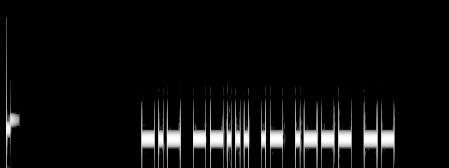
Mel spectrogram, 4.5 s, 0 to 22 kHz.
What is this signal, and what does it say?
Morse code, heard as a keyed tone, about 28 wpm, 700 Hz. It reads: K7AJM
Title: Call Signs - 28wpm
